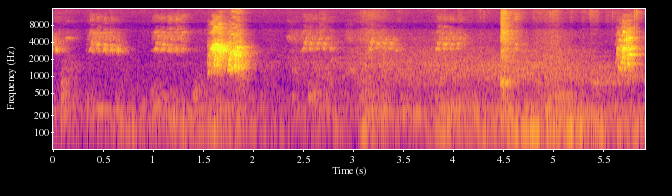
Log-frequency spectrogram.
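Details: Lovebird chatter: repeated short, buzzy high twitters broken by a couple of loud, harsh shrieks, with a low background hum.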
